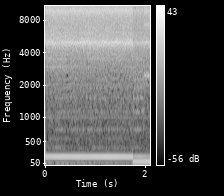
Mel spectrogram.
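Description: Buchla modular synthesizer playing a held low electronic note that steps down to a lower pitch near the end, with a faint steady high tone above it.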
